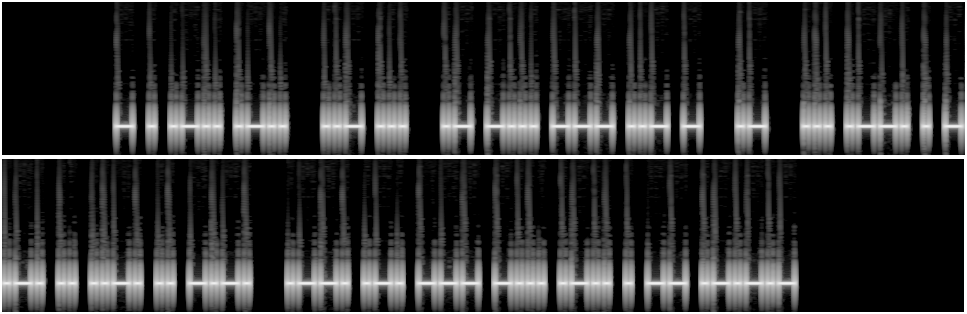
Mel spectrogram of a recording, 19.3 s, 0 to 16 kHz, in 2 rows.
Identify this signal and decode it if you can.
Morse code, heard as a keyed tone, about 21 wpm, 700 Hz. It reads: TELL US ABOUT A SPECIFIC PROBLEM.
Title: Sentences from Top 1000 Words - Review Part 3 - 22wpm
